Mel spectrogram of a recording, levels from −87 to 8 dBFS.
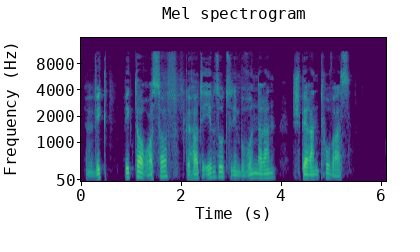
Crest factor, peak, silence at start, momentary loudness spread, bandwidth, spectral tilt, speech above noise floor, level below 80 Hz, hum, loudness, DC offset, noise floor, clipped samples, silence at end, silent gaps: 20 dB; -6 dBFS; 0.1 s; 11 LU; 11.5 kHz; -4.5 dB/octave; 57 dB; -58 dBFS; none; -25 LUFS; under 0.1%; -81 dBFS; under 0.1%; 0.75 s; none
